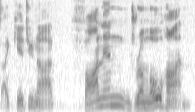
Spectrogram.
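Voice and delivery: ordinary talk, nothing marked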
